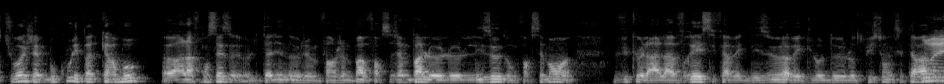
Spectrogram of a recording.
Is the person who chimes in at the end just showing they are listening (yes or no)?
no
